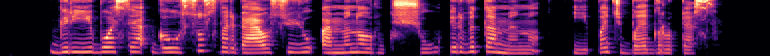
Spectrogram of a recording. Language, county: Lithuanian, Kaunas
